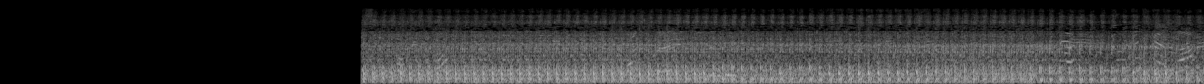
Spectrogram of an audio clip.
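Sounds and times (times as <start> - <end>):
boat engine throbbing: 3.6 - 12.0.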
